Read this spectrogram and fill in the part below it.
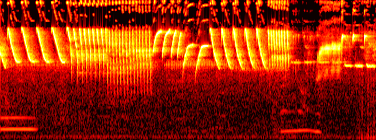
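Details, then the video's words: Female canary in breeding condition giving a mating call: rapid series of falling high whistled sweeps, dense buzzy trills and repeated rising notes, steady and loud throughout, with a faint low steady hum beneath. "Audio panggilan kenari betina birahi"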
